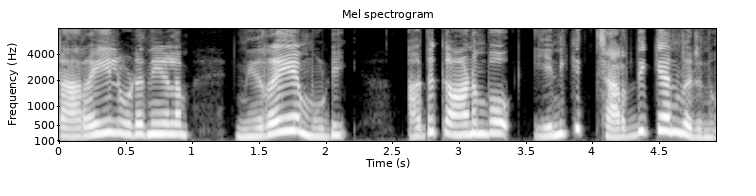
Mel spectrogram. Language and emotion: Malayalam, disgusted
